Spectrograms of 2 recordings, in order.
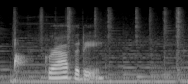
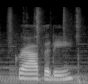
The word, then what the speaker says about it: gravity: planet or a star gravity note that the I is pronounced with a schwa sound gravity gravity gravity is holding me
